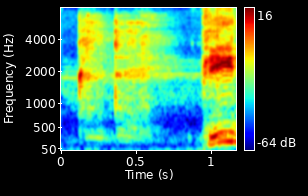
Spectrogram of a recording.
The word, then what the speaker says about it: pide: Pide.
